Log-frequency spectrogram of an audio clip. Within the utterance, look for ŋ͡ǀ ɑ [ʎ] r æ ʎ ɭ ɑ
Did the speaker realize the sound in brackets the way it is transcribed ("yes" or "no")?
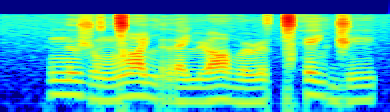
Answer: yes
